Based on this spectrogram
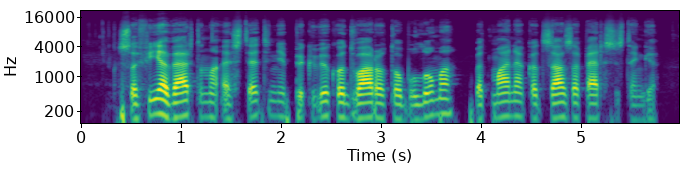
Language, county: Lithuanian, Vilnius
